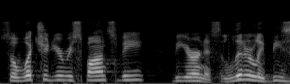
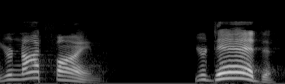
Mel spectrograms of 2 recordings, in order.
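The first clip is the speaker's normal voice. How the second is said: forceful rebuke; 5 semitones higher, 7 dB louder, much slower than usual. Real, not acted. Preacher confronting complacency.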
